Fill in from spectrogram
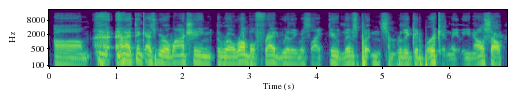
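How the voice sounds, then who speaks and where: Guy on a sports podcast, hoarse lost voice, keeps clearing throat, dry close sound. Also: mid-range voice, steady tone, a little fast, no echo. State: hoarse from laryngitis. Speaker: wrestling podcast co-host. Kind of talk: casual sports chat.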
